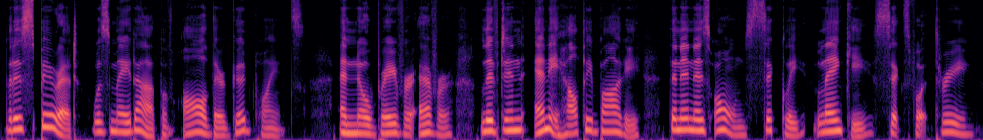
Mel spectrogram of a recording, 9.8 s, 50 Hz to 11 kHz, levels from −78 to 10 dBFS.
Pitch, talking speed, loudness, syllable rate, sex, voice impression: 170 Hz, 175 wpm, -20 LUFS, 4.5 syllables/s, female, feminine, slightly gender-neutral, adult-like, slightly middle-aged, thin, slightly tensed, slightly weak, bright, slightly soft, clear, fluent, slightly cute, slightly cool, intellectual, slightly refreshing, slightly sincere, slightly calm, slightly friendly, reassuring, unique, elegant, slightly sweet, slightly lively, kind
